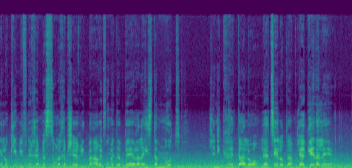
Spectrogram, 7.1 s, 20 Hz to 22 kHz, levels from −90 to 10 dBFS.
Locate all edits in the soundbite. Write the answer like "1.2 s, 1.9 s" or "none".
2.1 s, 5.9 s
